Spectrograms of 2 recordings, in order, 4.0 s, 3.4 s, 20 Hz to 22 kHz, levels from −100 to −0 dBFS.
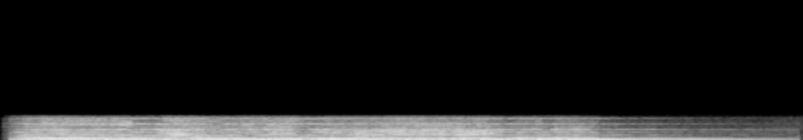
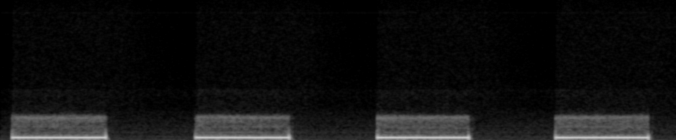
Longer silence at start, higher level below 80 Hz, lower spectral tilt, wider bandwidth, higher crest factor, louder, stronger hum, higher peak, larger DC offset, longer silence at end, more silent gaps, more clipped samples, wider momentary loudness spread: about the same, 0.05 s vs 0.05 s; first, -40 dBFS vs -80 dBFS; first, -11 dB/octave vs -8 dB/octave; about the same, 4 kHz vs 3.9 kHz; about the same, 10 dB vs 8 dB; first, -12 LUFS vs -19 LUFS; neither; first, 0 dBFS vs -10 dBFS; neither; about the same, 0.1 s vs 0.15 s; neither; neither; about the same, 14 LU vs 12 LU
